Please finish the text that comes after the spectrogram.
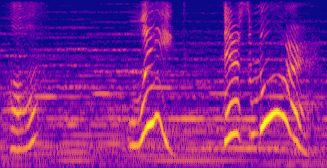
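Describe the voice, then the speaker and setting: Very high squeaky voice, tiny childlike fairy companion, chirpy, lively intonation, video game dialogue, loud music behind. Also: female voice, extremely slow, full character voice. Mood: curious, excited. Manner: chirpy, exaggerated, expressive.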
